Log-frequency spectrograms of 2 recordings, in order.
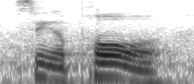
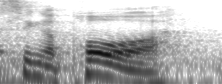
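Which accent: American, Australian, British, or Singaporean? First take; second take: British; Australian. First: It is said in a British English accent. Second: It is said in an Australian English accent. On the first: "Kalau British English Singapore" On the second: "kalau kalau Australia"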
